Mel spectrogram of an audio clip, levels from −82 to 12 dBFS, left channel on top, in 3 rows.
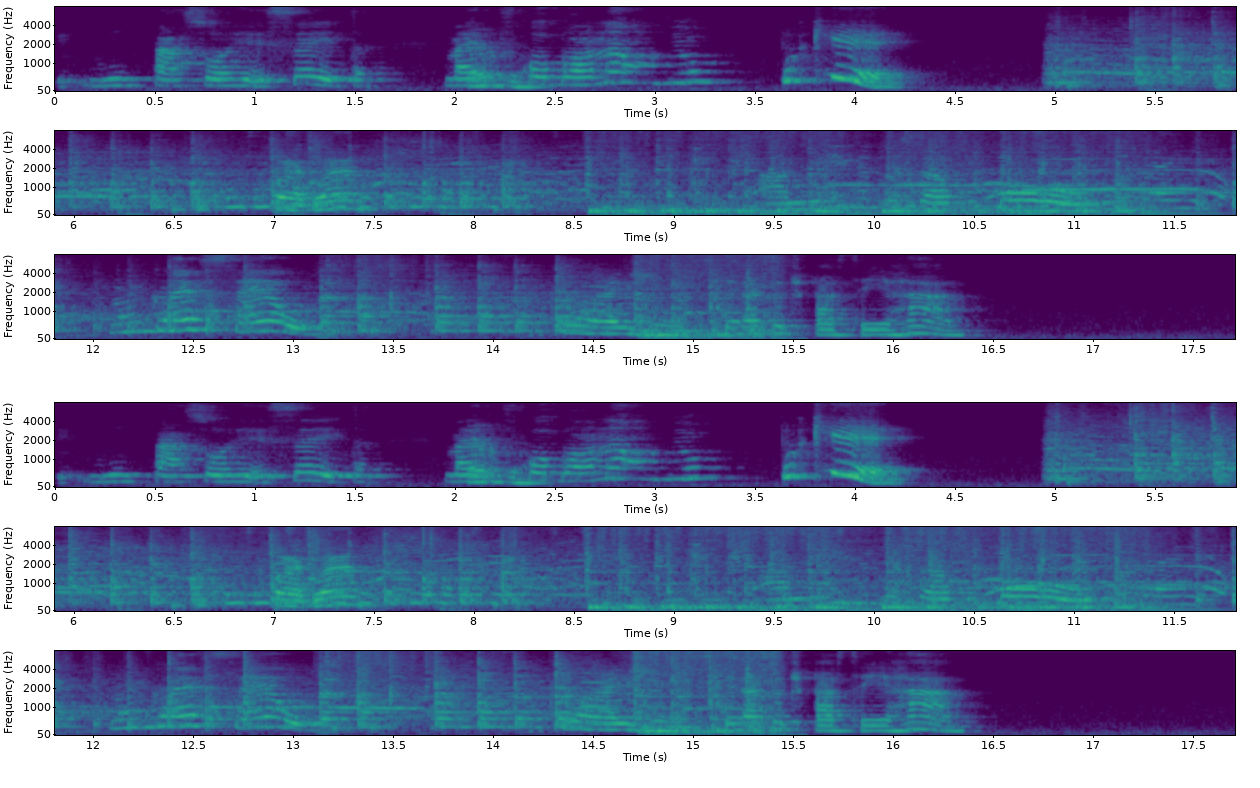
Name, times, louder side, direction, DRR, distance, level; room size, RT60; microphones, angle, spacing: voice 1, 0.0-1.6 1.9-3.2 9.4-11.7 12.1-13.2, left 1 dB, 50° left, 4.6 m, -32 dB
voice 2, 2.1-2.5 3.6-4.3 7.0-7.6 14.3-16.4, right 1 dB, 35° right, 1.1 m, -28 dB
sound 1, 4.9-15.5, right 2 dB, 50° right, 1.3 m, -32 dB
13.5 x 8.5 x 6.1 m
head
